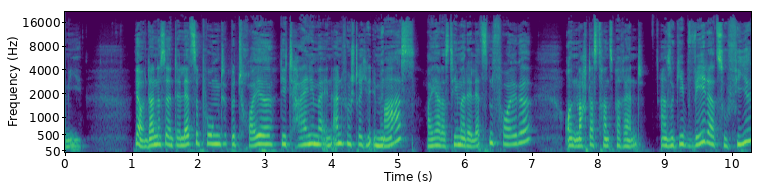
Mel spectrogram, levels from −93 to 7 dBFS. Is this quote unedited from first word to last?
no; 2 cuts; at 4.8 s, 8.8 s

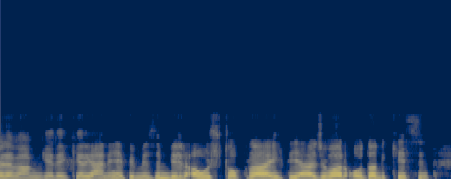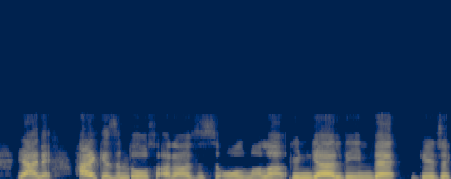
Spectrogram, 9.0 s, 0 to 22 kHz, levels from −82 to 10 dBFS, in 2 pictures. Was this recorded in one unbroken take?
no; 1 cut; at 5.8 s

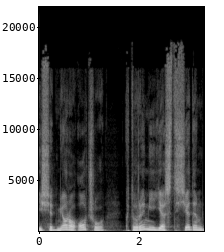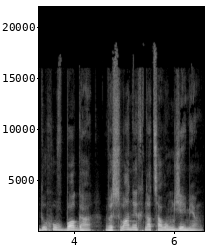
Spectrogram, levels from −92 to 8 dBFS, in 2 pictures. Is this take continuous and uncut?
yes; 0 cuts

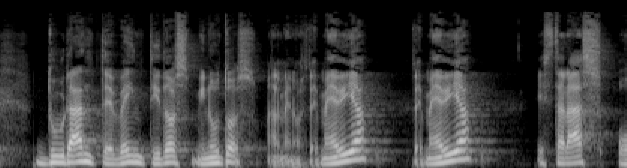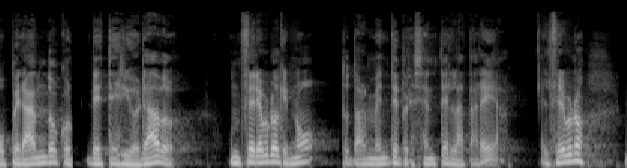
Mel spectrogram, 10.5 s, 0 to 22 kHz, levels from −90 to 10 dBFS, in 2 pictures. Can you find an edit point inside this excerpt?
yes; 4 cuts; at 3.4 s, 5.8 s, 7.6 s, 8.0 s

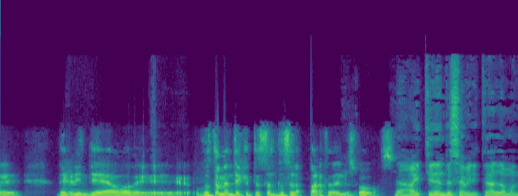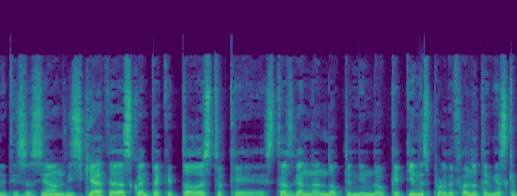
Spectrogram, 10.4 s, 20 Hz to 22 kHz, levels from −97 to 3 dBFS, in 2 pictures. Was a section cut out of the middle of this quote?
yes; 2 cuts; at 3.3 s, 5.8 s

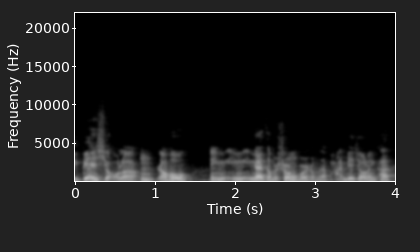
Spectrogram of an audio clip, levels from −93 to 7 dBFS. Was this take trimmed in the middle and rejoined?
yes; 1 cut; at 1.7 s

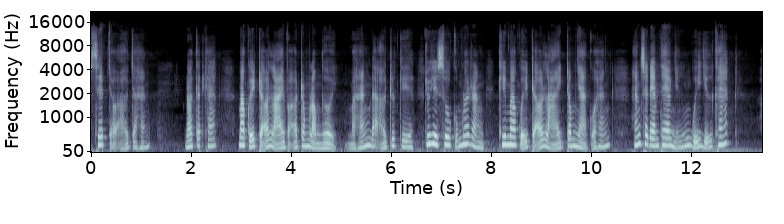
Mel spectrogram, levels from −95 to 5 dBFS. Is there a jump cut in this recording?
yes; 1 cut; at 6.6 s

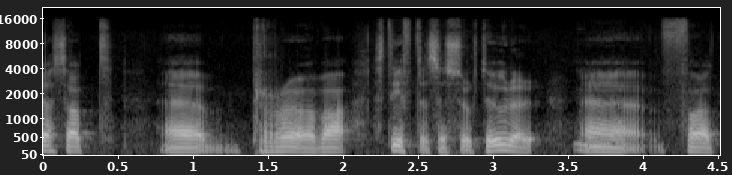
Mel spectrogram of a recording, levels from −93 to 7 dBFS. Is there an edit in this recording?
no; 0 cuts

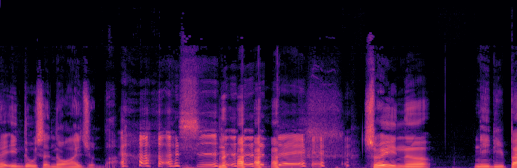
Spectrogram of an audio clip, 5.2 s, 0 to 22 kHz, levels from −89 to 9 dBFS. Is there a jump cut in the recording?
yes; 1 cut; at 3.5 s

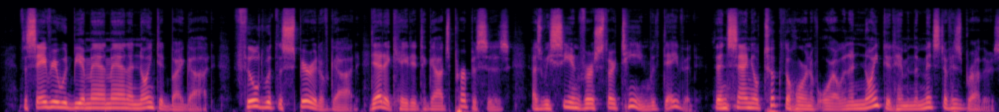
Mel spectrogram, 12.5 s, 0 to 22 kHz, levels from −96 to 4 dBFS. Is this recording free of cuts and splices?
no; 3 cuts; at 1.3 s, 4.6 s, 8.8 s

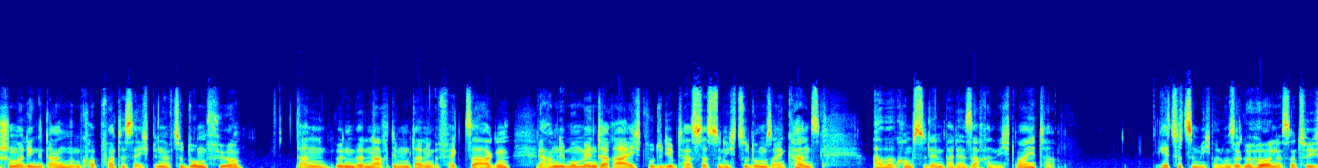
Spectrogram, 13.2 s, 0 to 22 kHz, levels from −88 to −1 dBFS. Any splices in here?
yes; 6 cuts; at 1.7 s, 4.4 s, 5.4 s, 6.8 s, 9.0 s, 12.1 s

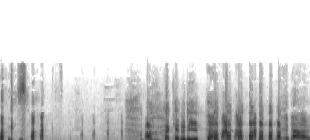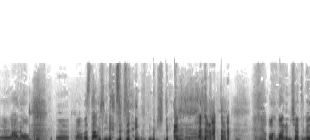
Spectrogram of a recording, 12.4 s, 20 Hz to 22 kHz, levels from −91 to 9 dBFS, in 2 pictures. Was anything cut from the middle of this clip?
no; 0 cuts

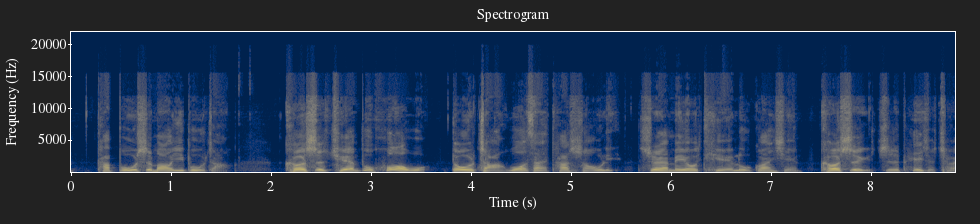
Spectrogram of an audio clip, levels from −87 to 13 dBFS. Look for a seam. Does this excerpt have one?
yes; 2 cuts; at 5.6 s, 7.4 s

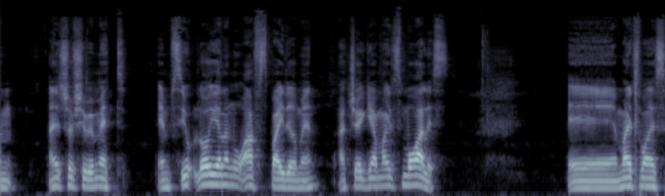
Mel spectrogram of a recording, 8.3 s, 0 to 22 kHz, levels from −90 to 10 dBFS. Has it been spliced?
no; 0 cuts

